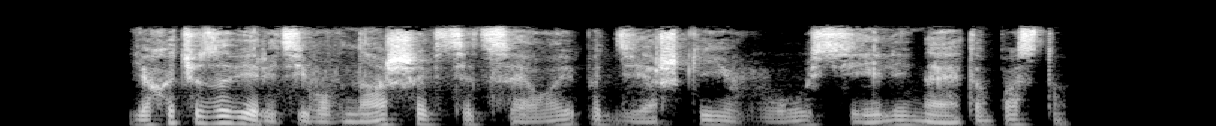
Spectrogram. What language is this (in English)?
Russian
